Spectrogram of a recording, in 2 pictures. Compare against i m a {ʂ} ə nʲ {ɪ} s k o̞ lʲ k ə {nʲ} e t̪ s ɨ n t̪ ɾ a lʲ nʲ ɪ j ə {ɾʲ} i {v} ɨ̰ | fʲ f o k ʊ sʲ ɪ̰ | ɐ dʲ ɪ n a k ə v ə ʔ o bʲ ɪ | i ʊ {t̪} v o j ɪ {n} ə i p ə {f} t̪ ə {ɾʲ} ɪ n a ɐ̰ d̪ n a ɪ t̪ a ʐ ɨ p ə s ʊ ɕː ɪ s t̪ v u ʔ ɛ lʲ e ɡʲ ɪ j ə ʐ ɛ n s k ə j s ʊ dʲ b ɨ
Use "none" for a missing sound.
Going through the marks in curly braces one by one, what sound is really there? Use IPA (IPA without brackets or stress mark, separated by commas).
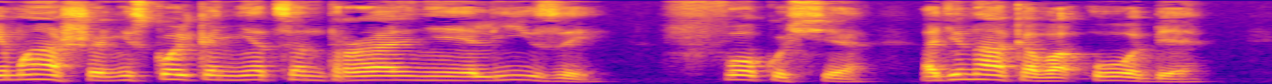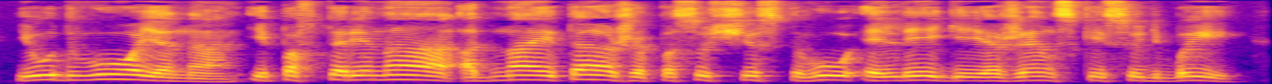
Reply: ʂ, ɪ, nʲ, lʲ, z, d̪, n, f, ɾʲ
